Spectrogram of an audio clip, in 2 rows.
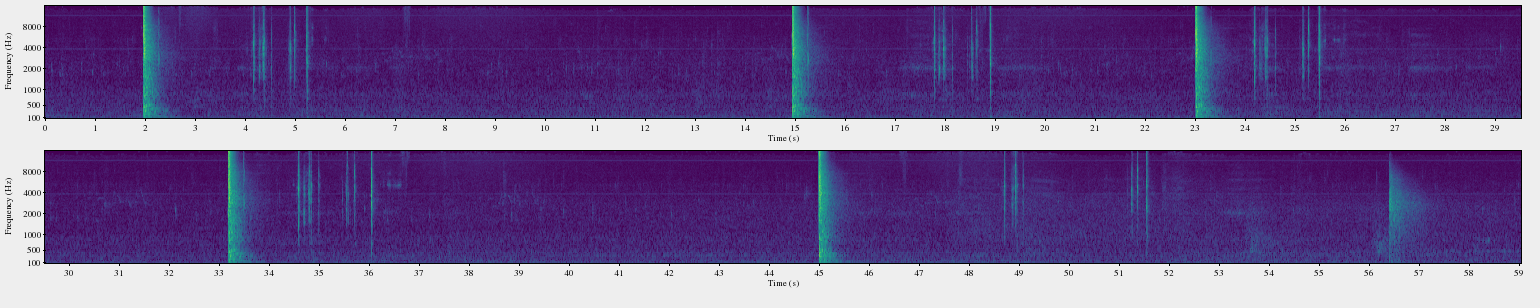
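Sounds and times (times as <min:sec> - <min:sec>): air rifle shot: 0:02.0 - 0:02.8, 0:14.9 - 0:15.8, 0:23.0 - 0:24.5, 0:33.2 - 0:34.0, 0:45.0 - 0:45.8, 0:56.3 - 0:57.3
quick mechanical clicks: 0:02.0 - 0:03.0, 0:04.0 - 0:05.6, 0:14.9 - 0:15.8, 0:17.6 - 0:19.2, 0:23.0 - 0:26.0, 0:33.2 - 0:36.7, 0:48.6 - 0:49.2, 0:51.1 - 0:51.9.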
